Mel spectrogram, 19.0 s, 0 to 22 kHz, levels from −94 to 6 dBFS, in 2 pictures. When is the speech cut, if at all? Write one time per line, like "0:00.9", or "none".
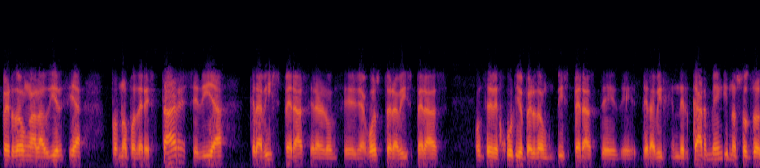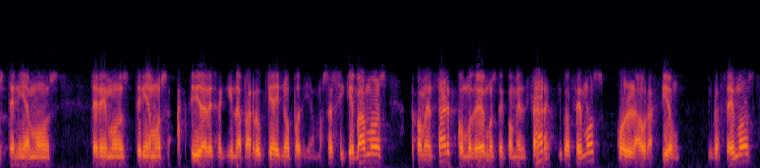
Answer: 0:02.3
0:09.0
